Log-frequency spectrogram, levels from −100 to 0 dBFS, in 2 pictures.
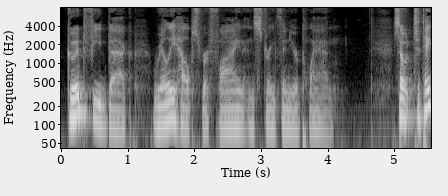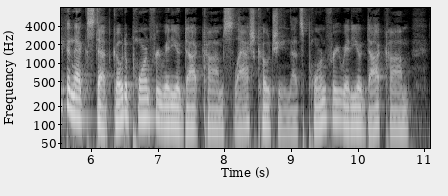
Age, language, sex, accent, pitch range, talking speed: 40-59, English, male, American, 90-125 Hz, 115 wpm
